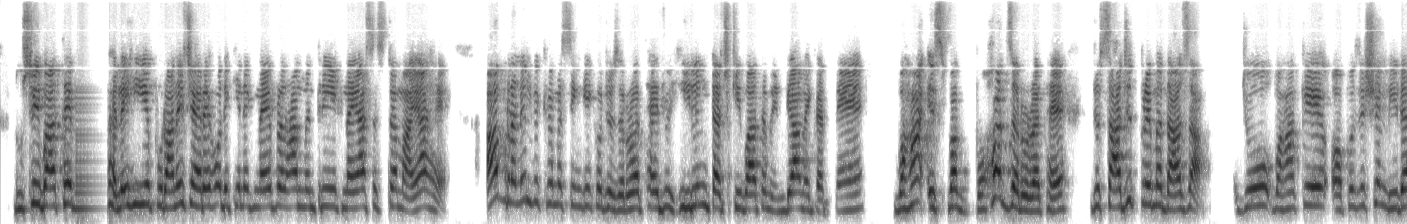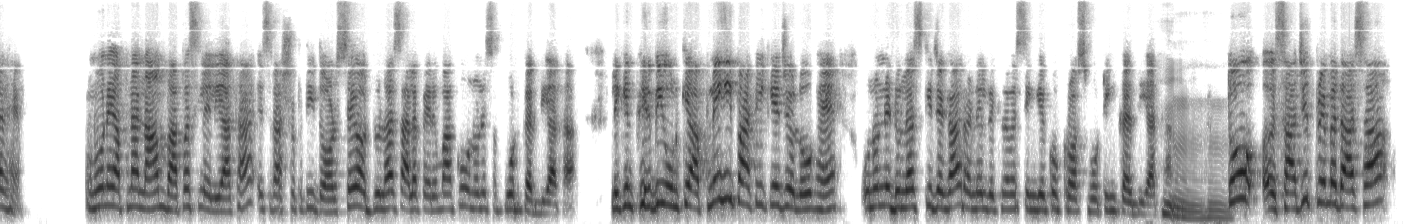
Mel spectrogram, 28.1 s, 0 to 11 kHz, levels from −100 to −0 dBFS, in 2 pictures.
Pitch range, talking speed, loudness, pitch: 225-275 Hz, 215 wpm, -21 LUFS, 245 Hz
